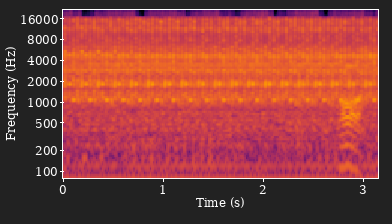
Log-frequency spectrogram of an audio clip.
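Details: Citroën C4 2.0 engine noise at idle; suspected low oil pressure, oil pump or lifters; sharp light ticking about four per second following engine speed, dry hydraulic lifters tapping.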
